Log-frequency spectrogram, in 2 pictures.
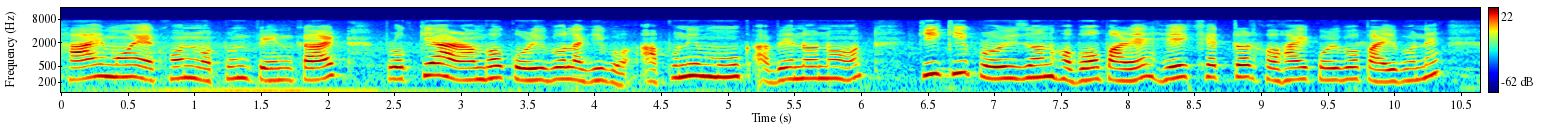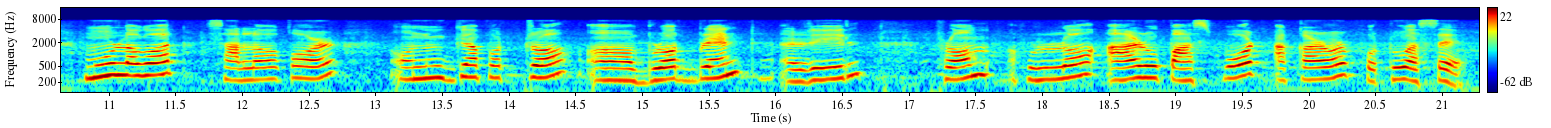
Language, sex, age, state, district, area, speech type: Assamese, female, 45-60, Assam, Golaghat, urban, read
